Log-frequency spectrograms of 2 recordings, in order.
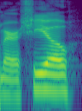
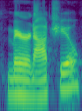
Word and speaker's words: Marinaccio: In response to Chad Green, Ron Maracchio, I definitely probably just butchered his name to no end. It's Marinaccio.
